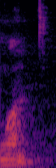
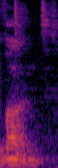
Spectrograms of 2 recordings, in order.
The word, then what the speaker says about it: Wundt: which was started by Wilhelm Wundt, or Wilhelm Wundt, if you want to be technical with it, proper German pronunciation.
